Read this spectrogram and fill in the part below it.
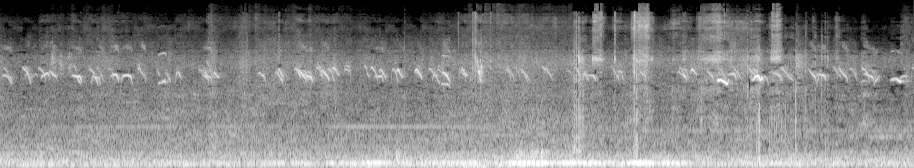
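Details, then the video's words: Small green junglefowl chicks chirping rapidly, about two peeps a second, in a high twittering chorus; a low droning hum runs beneath, with a few clicks and rustles near the end. "lucu juga ya anakan ayam hutan kalau masih kecil"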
